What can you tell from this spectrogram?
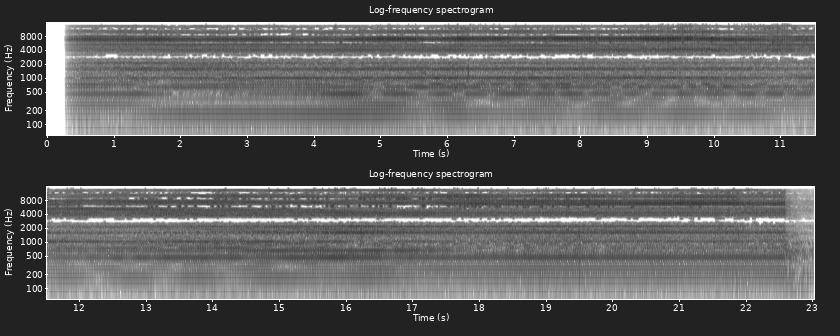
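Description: Small motor of a homemade gyrocopter prototype running at a steady high-pitched whine with many overtones while the rotor turns. It winds down and cuts off near the end.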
